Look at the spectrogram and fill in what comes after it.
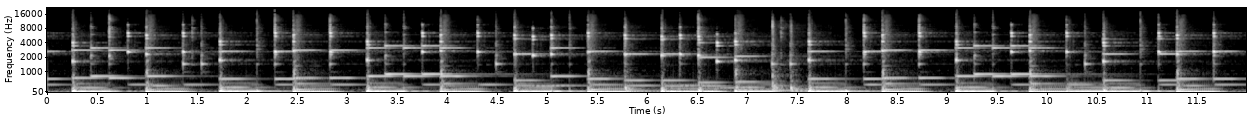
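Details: Bright mallet-percussion music with bouncing marimba and chime-like notes in a regular rhythm, with no animal sounds present.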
